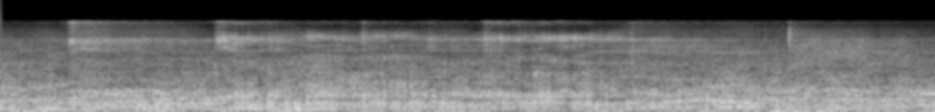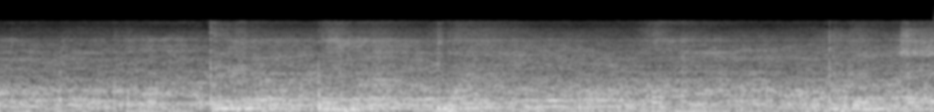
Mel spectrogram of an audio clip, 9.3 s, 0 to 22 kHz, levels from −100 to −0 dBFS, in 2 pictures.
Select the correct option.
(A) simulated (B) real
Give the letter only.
A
